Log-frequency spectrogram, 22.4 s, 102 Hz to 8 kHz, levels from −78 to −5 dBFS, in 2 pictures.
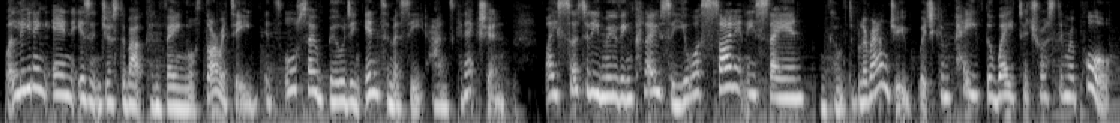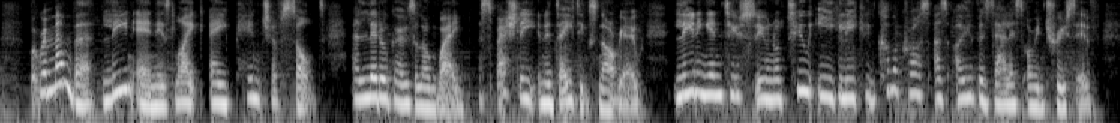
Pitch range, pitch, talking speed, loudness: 205-275 Hz, 245 Hz, 185 wpm, -24 LUFS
